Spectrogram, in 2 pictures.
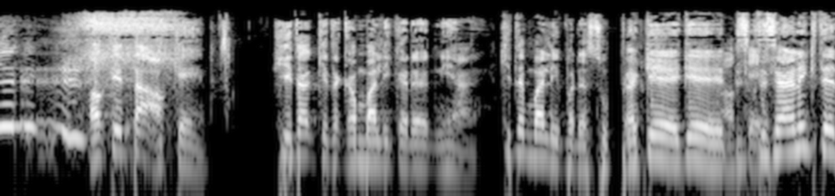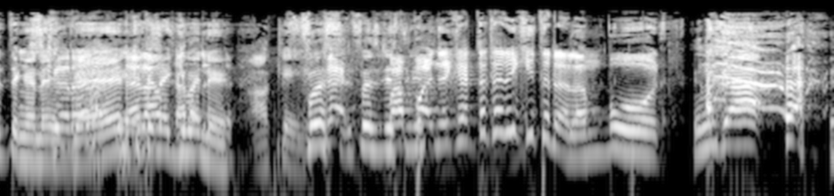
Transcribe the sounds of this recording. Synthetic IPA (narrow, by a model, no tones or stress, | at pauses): oket̪aʔoke | kit̪akit̪akəmbalikəpadaja̰kit̪akəmbalikəpadasupəokeokesəskaɾaŋɲaki̥t̪adat̪əŋanavɛnkit̪alaɡimanãokefəsfəsdbapaʔɲakat̪at̪adikit̪adaʔlambʊt̪̚əŋŋɡaʔ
